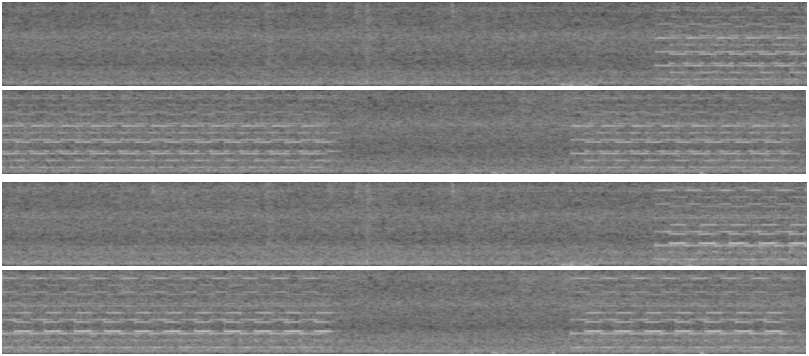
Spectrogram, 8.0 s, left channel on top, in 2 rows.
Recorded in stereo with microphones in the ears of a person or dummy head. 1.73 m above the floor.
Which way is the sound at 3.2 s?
25° right (ahead or behind).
